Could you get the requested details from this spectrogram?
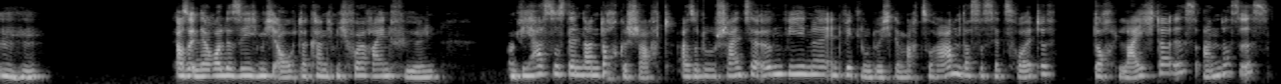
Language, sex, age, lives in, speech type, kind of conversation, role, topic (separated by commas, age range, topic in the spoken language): German, female, 40-44, Germany, conversation, podcast, host, Wie bittest du um Unterstützung, ohne dich schuldig zu fühlen?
